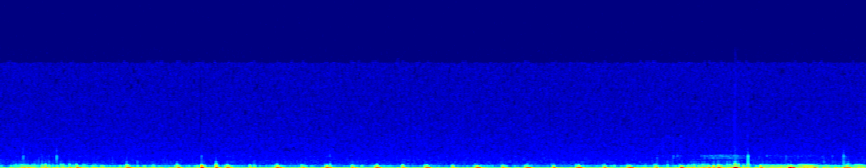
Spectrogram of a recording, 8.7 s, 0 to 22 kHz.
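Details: Heart sounds recorded after caving the chest in three times: muffled low thumps at about 110 a minute, somewhat uneven in loudness; a fast heartbeat.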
